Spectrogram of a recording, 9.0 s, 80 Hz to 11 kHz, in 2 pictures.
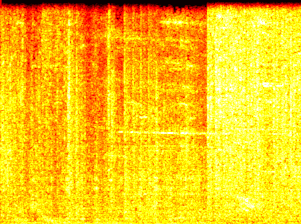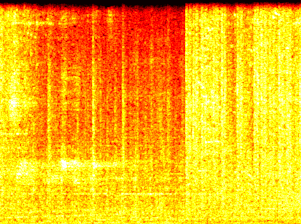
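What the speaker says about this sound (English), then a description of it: "The trams were running again." A tram rumbles along steadily in the video game Max Payne 3, a continuous loud rolling rattle and mechanical clatter with no pauses, carrying on throughout.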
